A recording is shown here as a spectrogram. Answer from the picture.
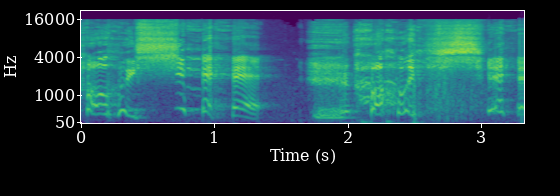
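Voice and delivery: high, drawn-out cry through laughter; laughing disbelief. Real, not acted. Player seeing the blood-covered horse, laughing disbelief. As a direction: stretch it out while cracking up.

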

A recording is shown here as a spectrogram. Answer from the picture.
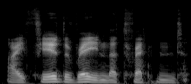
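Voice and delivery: low, sulky grumble; sullen. Acted. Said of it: "said Little John in a sullen tone".

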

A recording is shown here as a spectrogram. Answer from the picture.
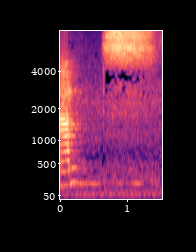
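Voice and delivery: S held as a long voiceless hiss. Shown as a demonstration. Teacher answers which final sound X has, S hissed long. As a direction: draw the S out into a soft sustained hiss. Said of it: "âm cuối cùng của nó là âm gì".

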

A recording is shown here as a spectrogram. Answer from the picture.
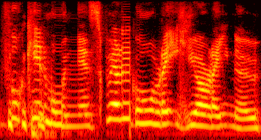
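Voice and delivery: put-on glasgow street accent. Mock street threats.

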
